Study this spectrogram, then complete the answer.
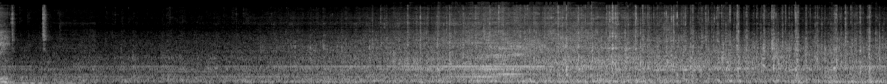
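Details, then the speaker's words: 1955-57 American Flyer #372 Union Pacific GP7 locomotive motor on the bench, no field-to-armature adjustment made yet: even electric hum climbing in speed and holding steady, no grinding or stutter, running very well. "But kind of out of the gate, this thing is running very, very well, as you can hear and see."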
